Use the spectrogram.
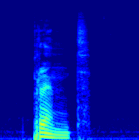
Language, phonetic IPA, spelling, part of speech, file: Polish, [prɛ̃nt], pręt, noun, Pl-pręt.ogg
